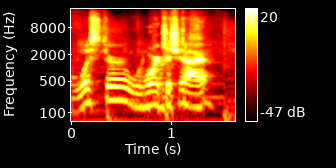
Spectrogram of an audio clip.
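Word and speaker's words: Worcestershire: Worcester. Worchester. Worchester sire sauce. I think I'm good with worester.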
